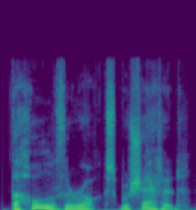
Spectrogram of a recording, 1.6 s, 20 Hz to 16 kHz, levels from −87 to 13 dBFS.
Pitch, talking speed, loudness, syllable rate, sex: 125 Hz, 255 wpm, -16 LUFS, 7.8 syllables/s, male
